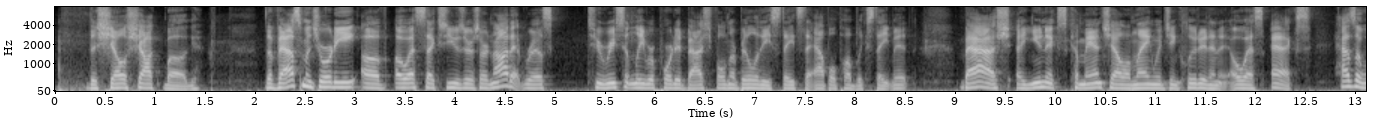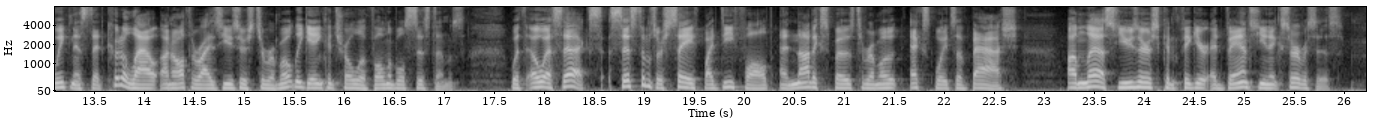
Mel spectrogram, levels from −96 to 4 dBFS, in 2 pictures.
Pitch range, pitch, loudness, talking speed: 125-155 Hz, 140 Hz, -21 LUFS, 160 wpm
